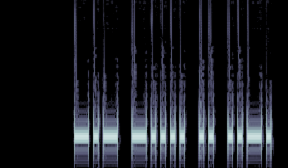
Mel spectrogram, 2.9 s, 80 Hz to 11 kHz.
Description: Morse code, heard as a keyed tone, about 32 wpm, 700 Hz. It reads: K6IF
